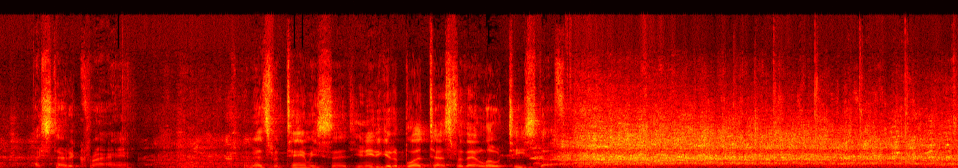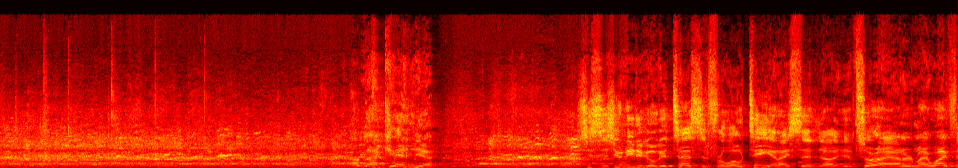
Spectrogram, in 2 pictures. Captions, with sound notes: I started crying. (audience laughing) And that's when Tammy said, "You need to get a blood test "for that low T stuff." (audience laughing) I'm not kiddin' ya. (audience laughing) She says, "You need to go "get tested for low T." Sir I honored my wife,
